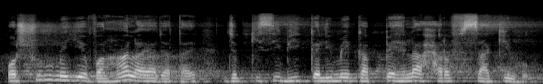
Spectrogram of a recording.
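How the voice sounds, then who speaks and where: A male teacher talks through a grammar lesson, slowly restating each rule. His voice sits a little high. The room rings with a long, echoey reverb. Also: darkish tone. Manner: patient, repeats key points for emphasis. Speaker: Arabic teacher.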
